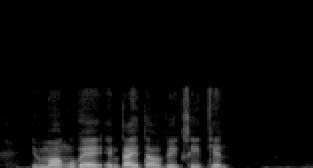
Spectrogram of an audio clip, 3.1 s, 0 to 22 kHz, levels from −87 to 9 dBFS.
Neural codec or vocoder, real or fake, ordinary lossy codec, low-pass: vocoder, 22.05 kHz, 80 mel bands, Vocos; fake; none; none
